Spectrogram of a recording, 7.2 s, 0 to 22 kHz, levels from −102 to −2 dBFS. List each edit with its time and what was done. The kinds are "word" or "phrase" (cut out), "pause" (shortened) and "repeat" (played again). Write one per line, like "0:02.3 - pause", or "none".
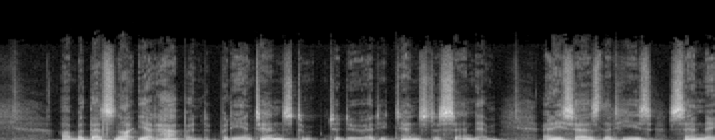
none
